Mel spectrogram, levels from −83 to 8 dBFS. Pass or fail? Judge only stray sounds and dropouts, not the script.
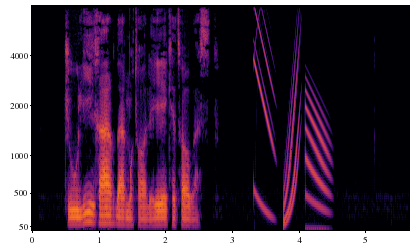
fail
